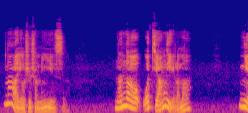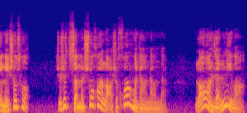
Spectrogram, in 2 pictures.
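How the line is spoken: Laughing. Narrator (Chinese): 张轩一笑说

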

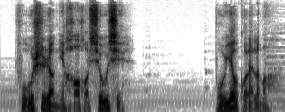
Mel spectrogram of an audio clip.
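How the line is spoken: Cold sneer. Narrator (Chinese): 荣美君 嘴角勾起一抹冷笑

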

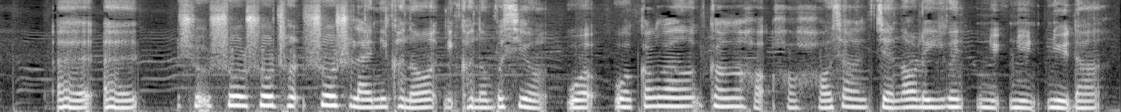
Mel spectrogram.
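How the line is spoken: Startled man stuttering. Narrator (Chinese): 那个男的明显吓了一跳，结结巴巴的对电话那头说

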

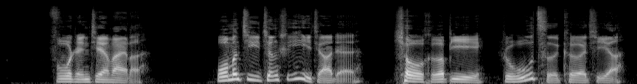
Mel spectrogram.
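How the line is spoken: Carefree laugh. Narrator (Chinese): 洒然一笑，道

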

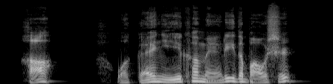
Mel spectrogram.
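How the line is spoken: Sneering. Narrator (Chinese): 对老乞丐冷笑着说

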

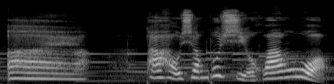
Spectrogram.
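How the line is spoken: Disappointed sigh. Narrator (Chinese): 蓉蓉失望地叹了口气，说

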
